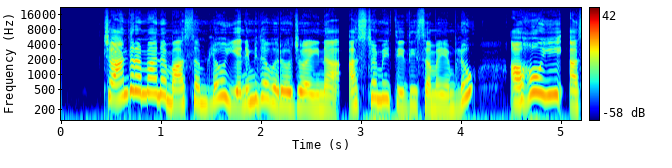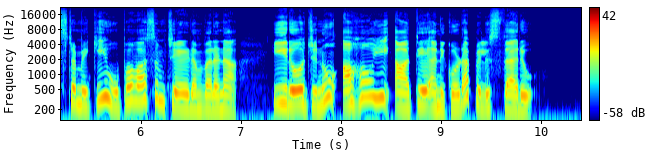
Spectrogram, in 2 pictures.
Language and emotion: Telugu, neutral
